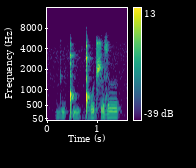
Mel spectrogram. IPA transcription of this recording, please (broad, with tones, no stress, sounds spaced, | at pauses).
b yː˨ ǃʼ iː˨ ɡ͡ǃ oː˧ ɖ ʃ ə˧ z ə˦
